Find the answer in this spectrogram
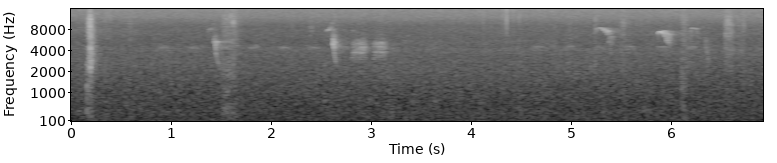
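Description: Near-silent outdoor ambience with a faint steady hiss. A sharp click comes just after the start, then a few short, high bird chirps that slide downward are scattered through.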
